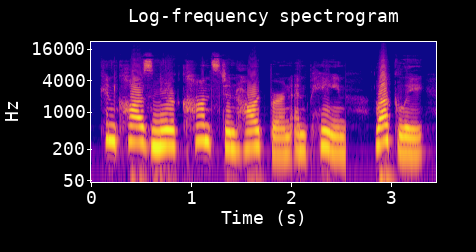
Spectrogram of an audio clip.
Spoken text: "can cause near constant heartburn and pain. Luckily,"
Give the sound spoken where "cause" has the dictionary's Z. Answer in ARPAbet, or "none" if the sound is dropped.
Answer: Z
